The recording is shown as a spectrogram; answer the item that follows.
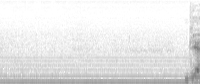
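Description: Steady electrical mains hum through a microphone and sound system, low and unchanging. A man's voice begins near the end.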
